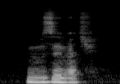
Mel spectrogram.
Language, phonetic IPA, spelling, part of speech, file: Polish, [ˈvzɨvat͡ɕ], wzywać, verb, LL-Q809 (pol)-wzywać.wav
